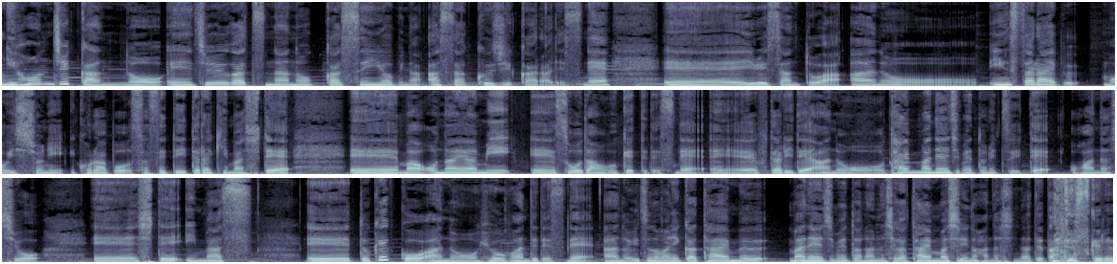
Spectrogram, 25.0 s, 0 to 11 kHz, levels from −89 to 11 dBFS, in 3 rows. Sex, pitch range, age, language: female, 145-185 Hz, 40-59, Japanese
